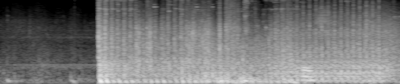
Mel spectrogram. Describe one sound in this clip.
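A gun fires in rapid bursts of loud shots.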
